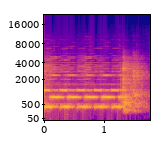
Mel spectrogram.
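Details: Automated external defibrillator (AED) in a training demonstration, shock advised: rapid evenly spaced beeping ending in a brief burst of noise as the shock is delivered.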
